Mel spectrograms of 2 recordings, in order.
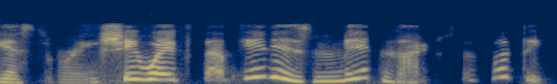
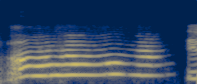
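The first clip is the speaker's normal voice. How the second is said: alarmed denial. Retold or imitated. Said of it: "She's like".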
